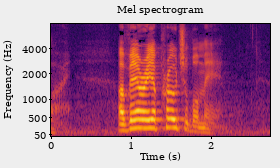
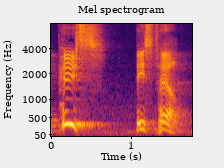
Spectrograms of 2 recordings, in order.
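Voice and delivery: commanding calm; 3 dB louder, much slower than usual. Acted. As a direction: order the storm to stop.

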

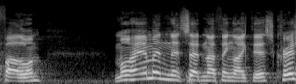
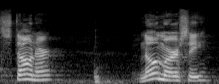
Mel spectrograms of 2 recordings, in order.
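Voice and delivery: ordinary talk

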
